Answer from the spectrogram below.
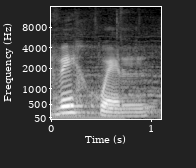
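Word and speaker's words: Behuel: Tu ángel se llama Bejuel.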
